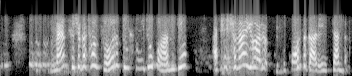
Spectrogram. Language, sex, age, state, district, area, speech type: Kashmiri, female, 30-45, Jammu and Kashmir, Anantnag, rural, conversation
